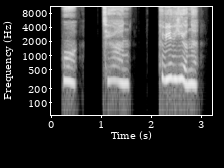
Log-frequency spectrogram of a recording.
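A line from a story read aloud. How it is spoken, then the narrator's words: Confused mutter. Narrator (Russian): растерянно пробормотала Ароника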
